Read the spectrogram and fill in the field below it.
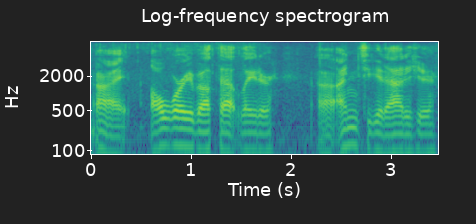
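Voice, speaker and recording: A man with a normal speaking voice talks at a fairly quick pace. His pitch is fairly low and his intonation fairly even. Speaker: gaming youtuber. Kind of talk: let's play commentary.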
